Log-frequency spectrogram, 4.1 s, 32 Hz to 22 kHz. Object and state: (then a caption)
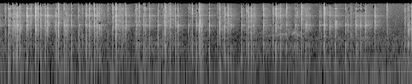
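Glass votive cup filled with beads, shaken. A small pink hobnail-textured glass votive cup filled with pearl beads is tapped with long nails and shaken so the beads rattle inside. The result is a fast, dense run of about two dozen sharp, bright clicks and glassy rattles, ringing around 3.1 kHz with almost no low end.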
